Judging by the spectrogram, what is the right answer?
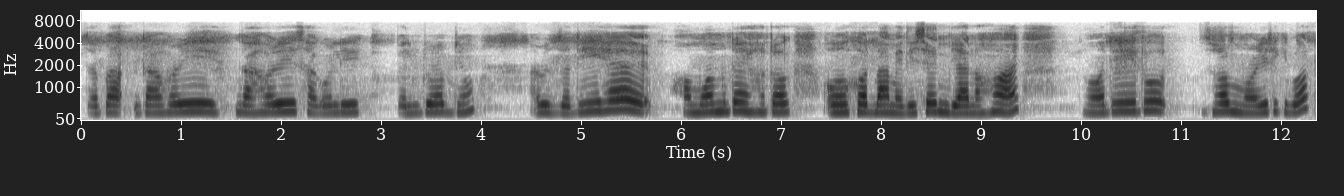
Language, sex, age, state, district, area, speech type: Assamese, female, 18-30, Assam, Sivasagar, rural, spontaneous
